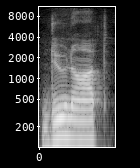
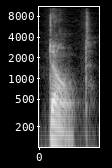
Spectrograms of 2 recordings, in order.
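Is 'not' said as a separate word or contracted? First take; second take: separate; contracted. First: Not is said as a separate full word. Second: Not is shortened and joined onto do.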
